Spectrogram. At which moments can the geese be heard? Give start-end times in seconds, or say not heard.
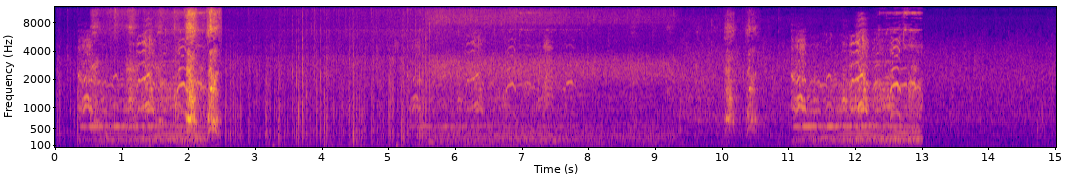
0.3-2.4, 5.2-8.0, 11.0-13.1.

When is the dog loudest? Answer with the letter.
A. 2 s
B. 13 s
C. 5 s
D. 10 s
A.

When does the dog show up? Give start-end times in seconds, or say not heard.
0.5-2.5, 8.6-10.6.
